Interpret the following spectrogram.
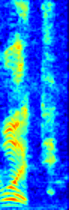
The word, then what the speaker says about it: wood: okay so um here you want you want to start off with an oo sound instead of a goo so let's try that U wood wood okay give me a d at the end not a Spanish D but a a English D wood wood wood w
